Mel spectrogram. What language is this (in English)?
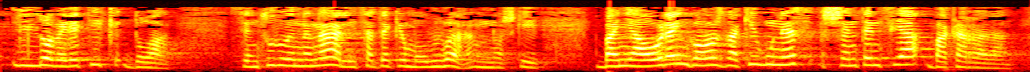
Basque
